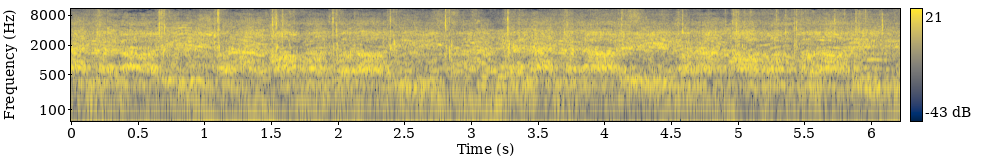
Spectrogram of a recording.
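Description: crowd, protest crowd chanting slogans

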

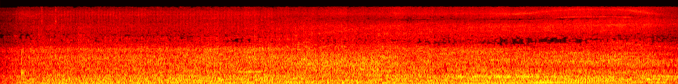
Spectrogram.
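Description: vehicle, bus engine idling

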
